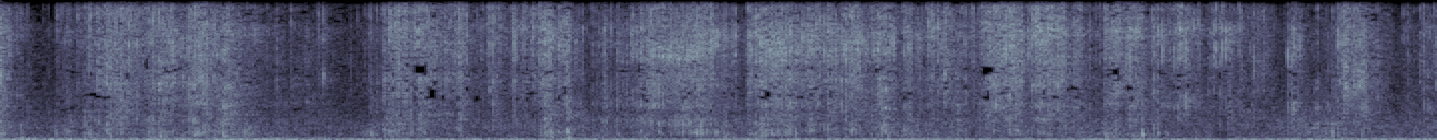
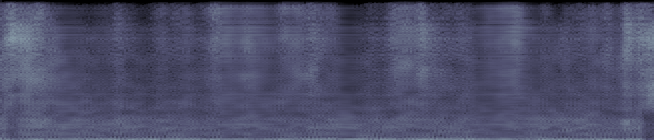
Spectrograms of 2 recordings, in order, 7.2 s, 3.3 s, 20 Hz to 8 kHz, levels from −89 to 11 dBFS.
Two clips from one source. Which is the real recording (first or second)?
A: first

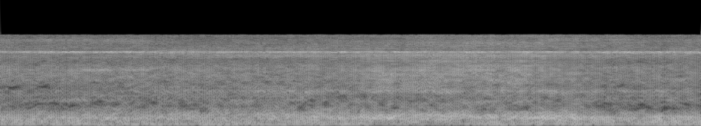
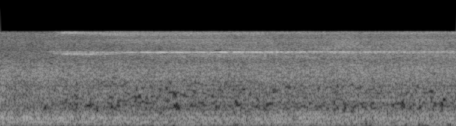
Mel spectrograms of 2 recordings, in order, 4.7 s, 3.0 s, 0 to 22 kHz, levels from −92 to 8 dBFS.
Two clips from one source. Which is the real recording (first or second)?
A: second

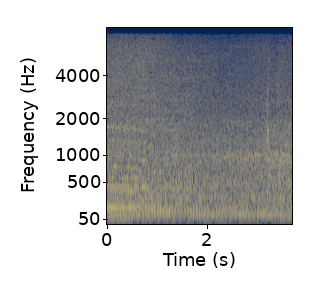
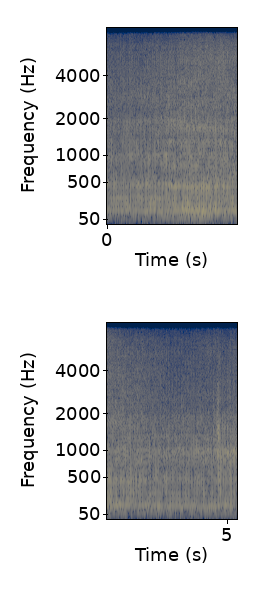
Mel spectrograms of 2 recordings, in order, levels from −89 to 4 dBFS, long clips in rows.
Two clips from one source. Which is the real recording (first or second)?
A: first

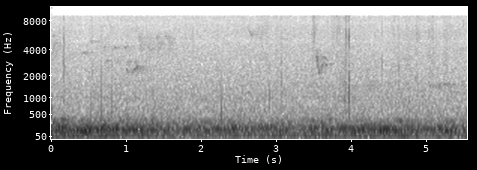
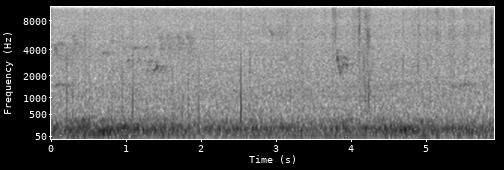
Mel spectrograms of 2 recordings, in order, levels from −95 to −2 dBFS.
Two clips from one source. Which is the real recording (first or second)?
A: first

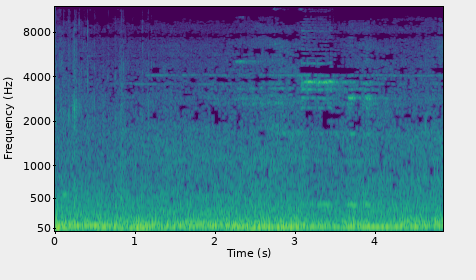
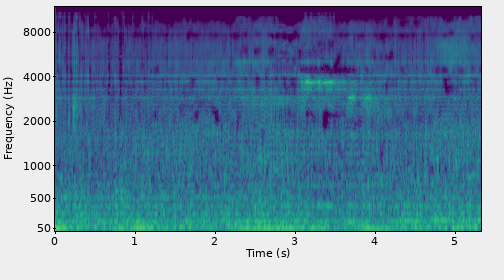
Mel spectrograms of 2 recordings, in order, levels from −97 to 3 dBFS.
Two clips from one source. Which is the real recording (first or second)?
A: first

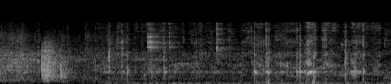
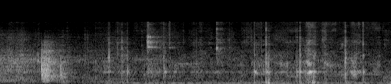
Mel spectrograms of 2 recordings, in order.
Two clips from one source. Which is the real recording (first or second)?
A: first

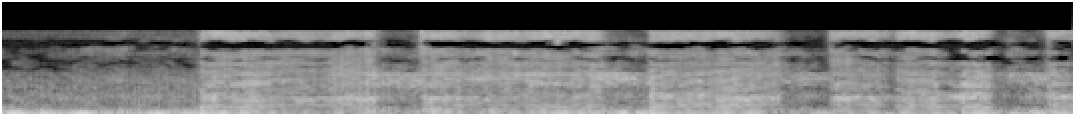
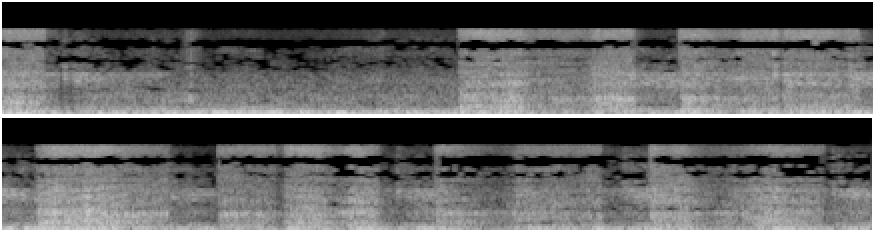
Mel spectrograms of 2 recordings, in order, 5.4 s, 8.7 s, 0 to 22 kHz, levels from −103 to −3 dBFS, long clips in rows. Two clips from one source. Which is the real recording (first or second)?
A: second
